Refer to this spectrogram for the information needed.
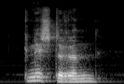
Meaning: alternative form of knisperen
- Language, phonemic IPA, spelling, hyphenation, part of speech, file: Dutch, /ˈknɪs.tə.rə(n)/, knisteren, knis‧te‧ren, verb, Nl-knisteren.ogg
